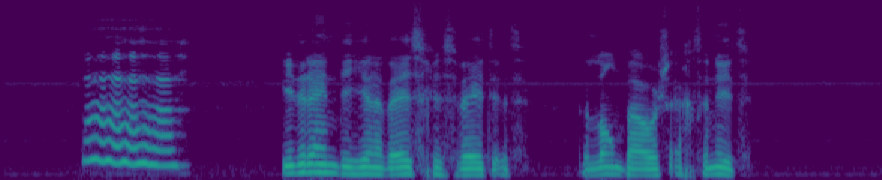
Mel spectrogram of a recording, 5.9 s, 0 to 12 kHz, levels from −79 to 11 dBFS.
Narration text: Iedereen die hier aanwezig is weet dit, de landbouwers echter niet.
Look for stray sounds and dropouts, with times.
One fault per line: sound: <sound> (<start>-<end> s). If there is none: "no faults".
sound: laugh (0.5-1.3 s)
